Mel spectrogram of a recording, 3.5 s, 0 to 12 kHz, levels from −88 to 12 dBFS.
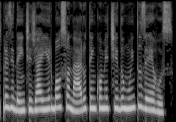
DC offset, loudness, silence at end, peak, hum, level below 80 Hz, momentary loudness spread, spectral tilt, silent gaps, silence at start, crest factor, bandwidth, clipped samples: under 0.1%; -18 LUFS; 0.1 s; -8 dBFS; none; -68 dBFS; 2 LU; -4.5 dB/octave; none; 0.05 s; 10 dB; 12 kHz; under 0.1%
